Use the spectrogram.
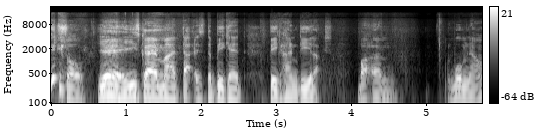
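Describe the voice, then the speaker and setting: At a fairly slow pace, a man with a fairly low pitch and a dark, mellow tone talks with ordinary pitch variation and long, frequent pauses. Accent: London. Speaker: podcast host. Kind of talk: casual chat.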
